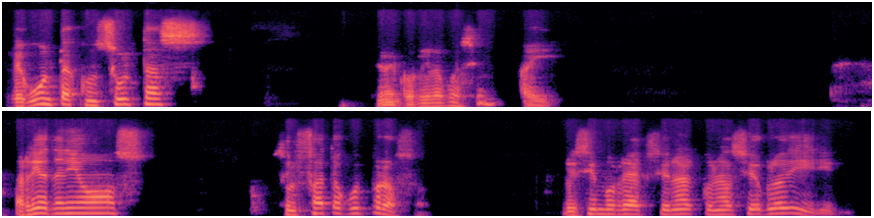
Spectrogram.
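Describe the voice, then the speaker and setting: A man's voice: fairly high pitch, big pitch swings, a little slow, pauses often, warm tone. A man teaching a chemistry class online, explaining step by step and checking in with his students. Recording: tinny phone-like line.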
